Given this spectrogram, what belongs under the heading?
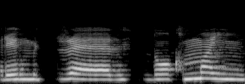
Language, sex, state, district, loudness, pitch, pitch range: Marwari, male, Rajasthan, Churu, -17 LUFS, 235 Hz, 225-245 Hz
